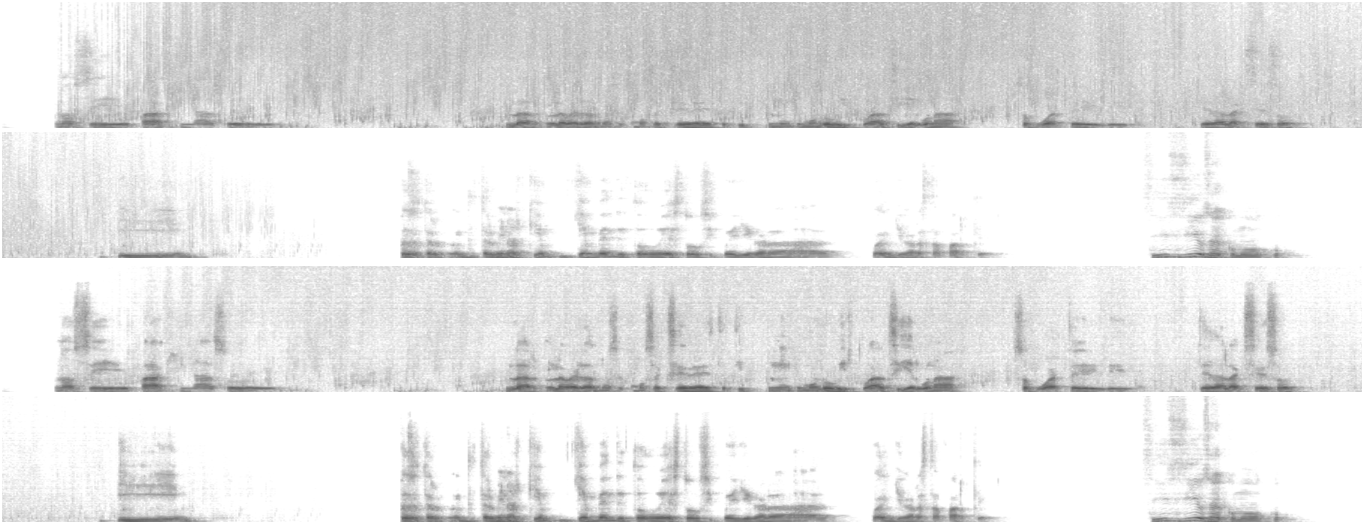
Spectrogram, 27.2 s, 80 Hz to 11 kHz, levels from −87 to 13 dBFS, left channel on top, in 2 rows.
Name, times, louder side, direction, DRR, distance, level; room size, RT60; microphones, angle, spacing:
sound 1, 0.5-16.6, left 8 dB, 70° left, 0.8 m, -49 dB
voice 1, 0.5-2.8 5.0-9.6 10.1-11.4 12.0-12.9 14.8-15.5 17.6-21.9 22.3-23.4, right 3 dB, 55° right, 0.7 m, -30 dB
voice 2, 25.0-26.4, right 1 dB, 20° right, 0.7 m, -34 dB
8.8 x 5.3 x 4.3 m
head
